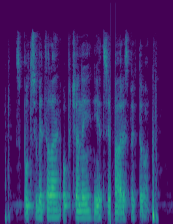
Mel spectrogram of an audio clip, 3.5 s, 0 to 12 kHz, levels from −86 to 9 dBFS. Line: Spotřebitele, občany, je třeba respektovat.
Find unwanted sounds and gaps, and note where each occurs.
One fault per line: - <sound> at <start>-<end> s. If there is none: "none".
- dropout at 2.2-2.3 s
